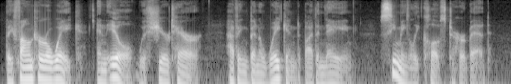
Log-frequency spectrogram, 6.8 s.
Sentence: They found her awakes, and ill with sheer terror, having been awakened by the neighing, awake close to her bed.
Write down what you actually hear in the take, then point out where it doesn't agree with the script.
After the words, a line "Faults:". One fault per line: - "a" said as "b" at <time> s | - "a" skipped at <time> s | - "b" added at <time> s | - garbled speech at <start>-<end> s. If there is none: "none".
They found her awake, and ill with sheer terror, having been awakened by the neighing, seemingly close to her bed.
Faults:
- "awakes" said as "awake" at 0.6 s
- "awake" said as "seemingly" at 5.1 s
